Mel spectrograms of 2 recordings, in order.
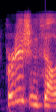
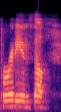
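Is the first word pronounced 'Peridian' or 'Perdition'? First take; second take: Perdition; Peridian. First: The first word is pronounced like 'Perdition'. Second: The first word is pronounced like 'Peridian'. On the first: The speaker calls it right. "There we go. That's how you say it" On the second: The speaker calls it wrong. "I keep calling it Peridian Cell"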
